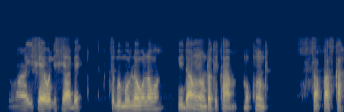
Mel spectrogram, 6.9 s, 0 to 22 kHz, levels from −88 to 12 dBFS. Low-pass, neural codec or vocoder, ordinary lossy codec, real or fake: 5.4 kHz; codec, 24 kHz, 3.1 kbps, DualCodec; none; fake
